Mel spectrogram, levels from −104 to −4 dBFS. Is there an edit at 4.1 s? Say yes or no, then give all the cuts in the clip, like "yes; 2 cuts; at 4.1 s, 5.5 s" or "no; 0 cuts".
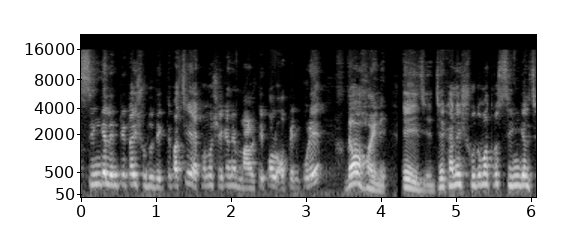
yes; 1 cut; at 4.1 s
